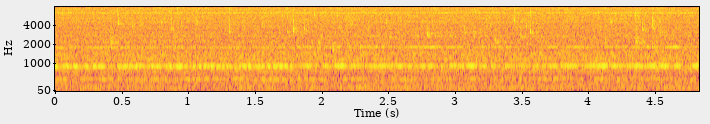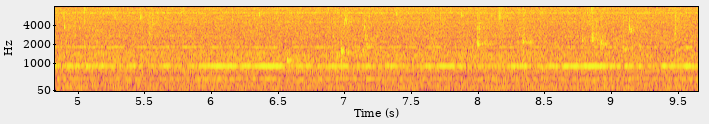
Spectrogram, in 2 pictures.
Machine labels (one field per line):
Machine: pump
